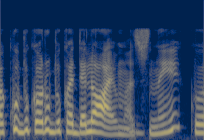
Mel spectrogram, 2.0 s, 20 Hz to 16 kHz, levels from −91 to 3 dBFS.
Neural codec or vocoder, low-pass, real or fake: none; 7.2 kHz; real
